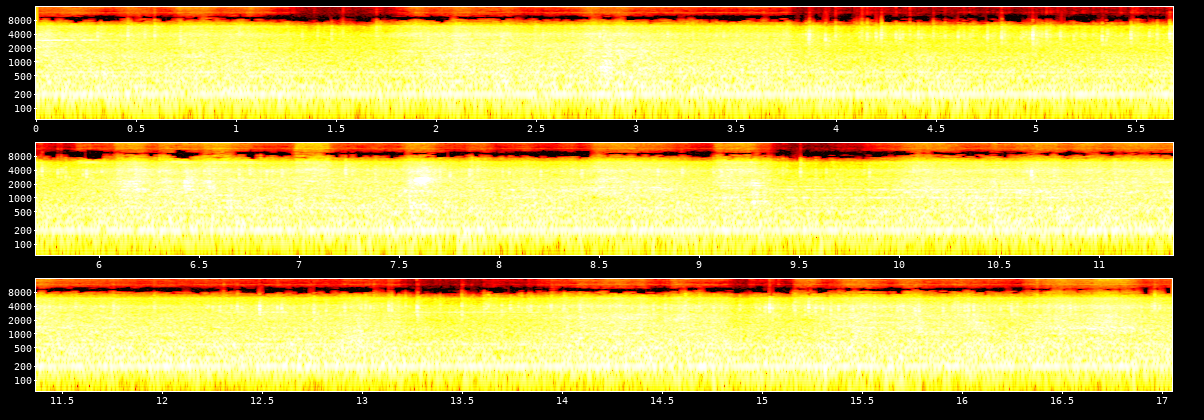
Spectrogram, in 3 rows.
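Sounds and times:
steady motor hum: 0:00.0 - 0:17.0.

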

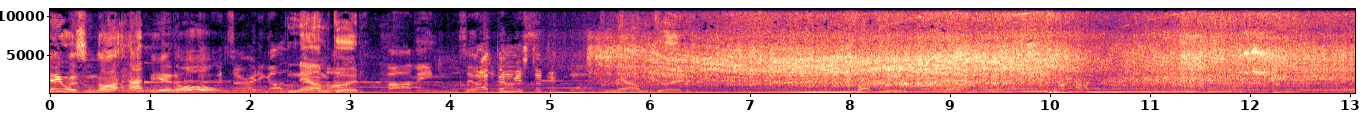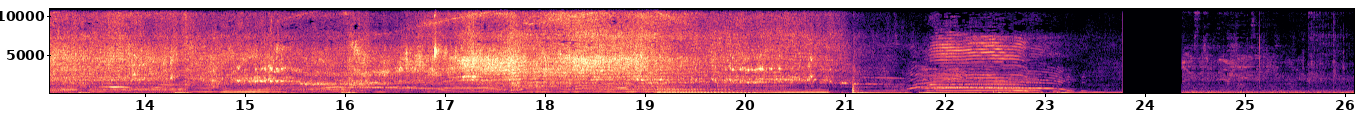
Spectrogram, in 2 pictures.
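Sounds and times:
car engine revving: 0:00.0 - 0:21.5
tyres squealing: 0:05.4 - 0:21.5.

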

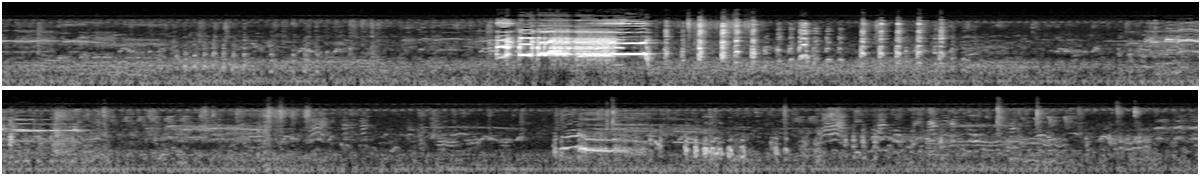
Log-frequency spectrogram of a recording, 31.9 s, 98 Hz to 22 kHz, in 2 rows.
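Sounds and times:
rooster crowing: 0:00.0 - 0:02.2, 0:05.3 - 0:08.8, 0:15.0 - 0:17.3, 0:17.9 - 0:19.6, 0:21.8 - 0:25.8, 0:31.3 - 0:31.9
chickens clucking: 0:00.0 - 0:31.9.

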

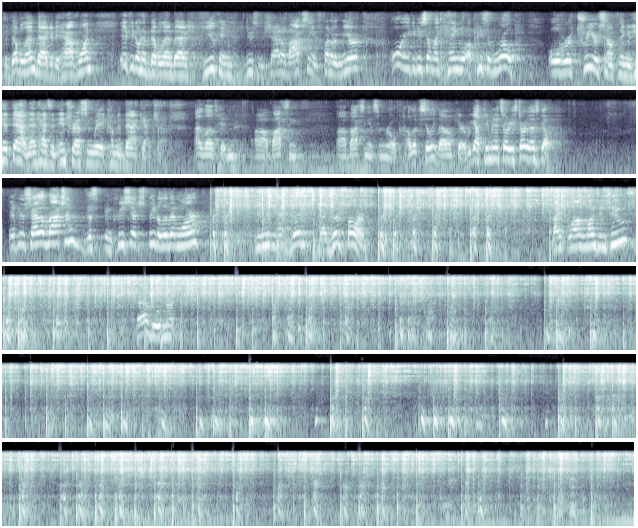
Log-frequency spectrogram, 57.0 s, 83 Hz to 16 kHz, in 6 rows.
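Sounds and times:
gloves punching a speed bag: 0:22.2 - 0:57.0.

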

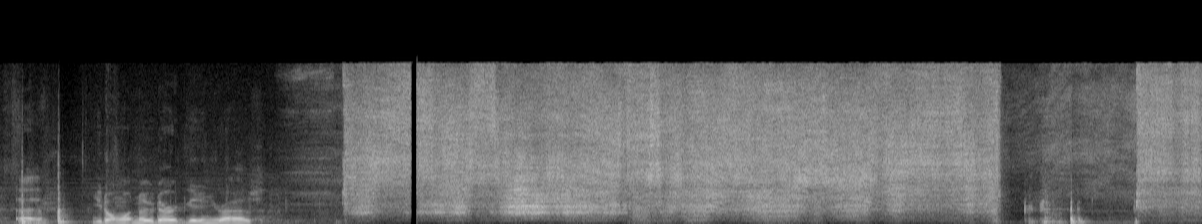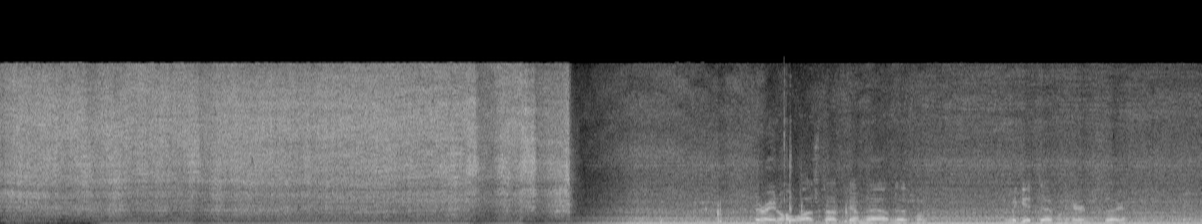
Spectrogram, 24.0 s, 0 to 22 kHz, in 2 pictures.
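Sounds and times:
compressed air hissing: 0:02.9 - 0:17.8.

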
